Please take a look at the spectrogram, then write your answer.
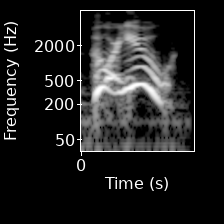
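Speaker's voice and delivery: very high, urgent cry. The Tin Woodman rushes at the little man and demands who he is, crying out. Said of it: "rushed towards the little man and cried out".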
